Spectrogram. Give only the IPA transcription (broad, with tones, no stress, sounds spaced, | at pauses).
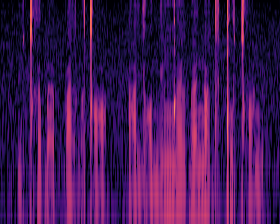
y˩ ǀʰ ə˦ ɓ ɜ˩ pː a˨ l ɠ ʌ˩ ǀ ɒ˨ | a˩ j ɔ˩ mʲ u˥ l ŋ͡ǃ ɜ˨ l ɓ ɜ˦ n ɒ˩ l d ʌ˨ ǃ u˥ ǀʰ ɒ˨ n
